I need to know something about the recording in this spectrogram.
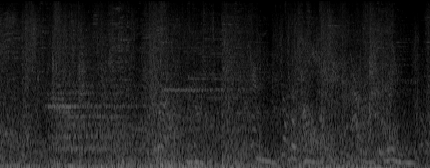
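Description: Magical blasts and hits crackle and boom in quick succession.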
